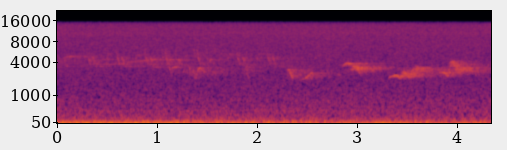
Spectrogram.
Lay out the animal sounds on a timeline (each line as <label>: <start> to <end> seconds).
Red-eyed Vireo (Vireo olivaceus): 0.0 to 1.7 seconds
Eastern Wood-Pewee (Contopus virens): 0.0 to 1.1 seconds
Ovenbird (Seiurus aurocapilla): 0.0 to 2.5 seconds
Scarlet Tanager (Piranga olivacea): 2.2 to 4.3 seconds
